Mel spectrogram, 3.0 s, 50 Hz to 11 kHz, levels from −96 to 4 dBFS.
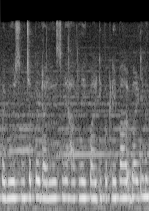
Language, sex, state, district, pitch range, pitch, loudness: Hindi, female, Himachal Pradesh, Shimla, 255-260 Hz, 255 Hz, -13 LUFS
